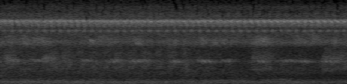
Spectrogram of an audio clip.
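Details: Night chorus of crickets in Indian jungle during rain, a steady piercing high whine beneath short bursts of lower chirps that come in quick irregular pulses, with faint rain patter underneath.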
